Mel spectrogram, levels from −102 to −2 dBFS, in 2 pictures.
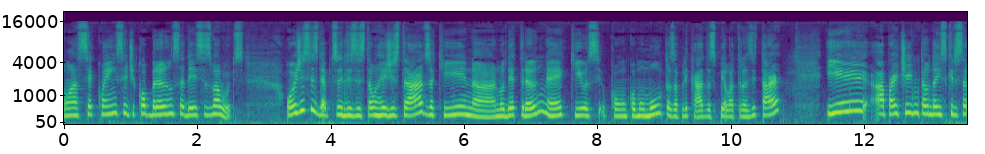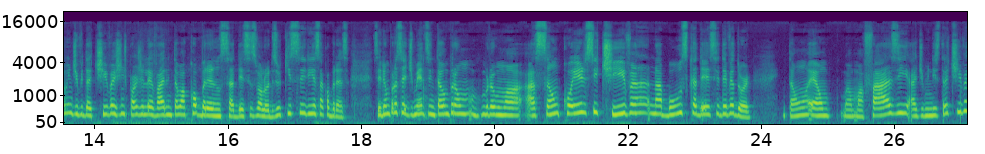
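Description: There are no technical faults to describe at any point in the audio.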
